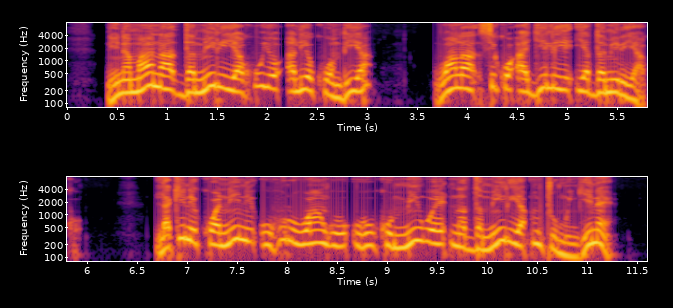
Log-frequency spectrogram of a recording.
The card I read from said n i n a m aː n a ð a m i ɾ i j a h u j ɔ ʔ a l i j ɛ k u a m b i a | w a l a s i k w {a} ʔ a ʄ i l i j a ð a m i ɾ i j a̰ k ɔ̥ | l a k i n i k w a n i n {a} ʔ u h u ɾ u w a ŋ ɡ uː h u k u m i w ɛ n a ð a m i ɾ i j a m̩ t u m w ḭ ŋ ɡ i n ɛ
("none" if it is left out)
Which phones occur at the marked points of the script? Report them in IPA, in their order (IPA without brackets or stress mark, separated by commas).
a, i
